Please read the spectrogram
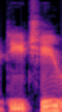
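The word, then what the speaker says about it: Dietschy: branding perspective but Sarah dii rhymes with pichy she does an excellent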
